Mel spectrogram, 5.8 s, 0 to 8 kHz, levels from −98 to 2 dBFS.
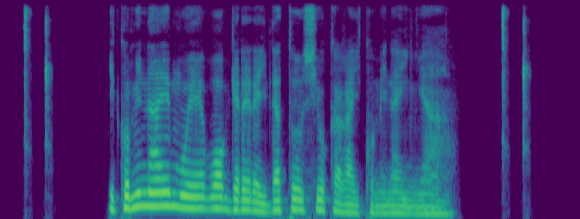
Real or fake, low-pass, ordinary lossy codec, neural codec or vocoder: fake; 7.2 kHz; none; codec, 16 kHz, 8 kbps, FreqCodec, smaller model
